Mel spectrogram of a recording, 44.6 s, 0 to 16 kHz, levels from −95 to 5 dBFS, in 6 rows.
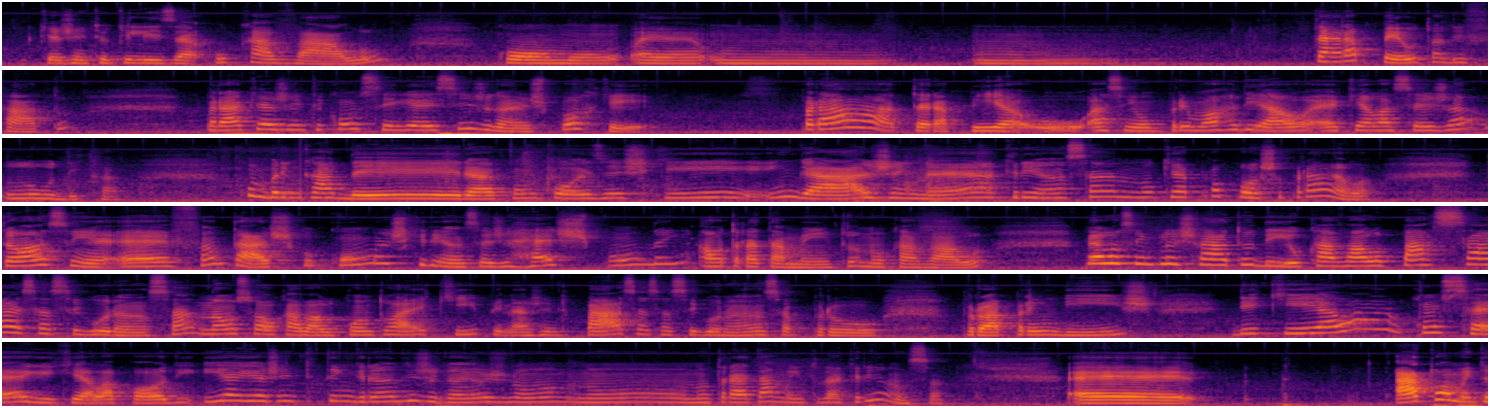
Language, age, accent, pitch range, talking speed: Portuguese, 20-39, Brazilian, 195-270 Hz, 145 wpm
